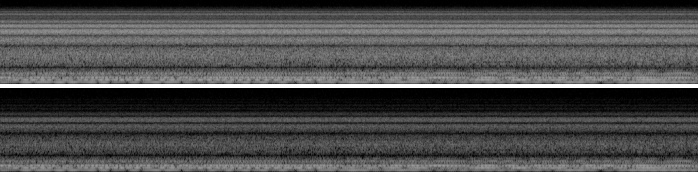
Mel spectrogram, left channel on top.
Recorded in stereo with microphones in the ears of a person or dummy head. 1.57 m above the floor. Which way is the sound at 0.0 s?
70° left (ahead or behind).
